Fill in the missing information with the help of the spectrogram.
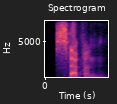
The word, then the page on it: seven: American English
